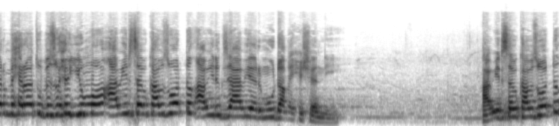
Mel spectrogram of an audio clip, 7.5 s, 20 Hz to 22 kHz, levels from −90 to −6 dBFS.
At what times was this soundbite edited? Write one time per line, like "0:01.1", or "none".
none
